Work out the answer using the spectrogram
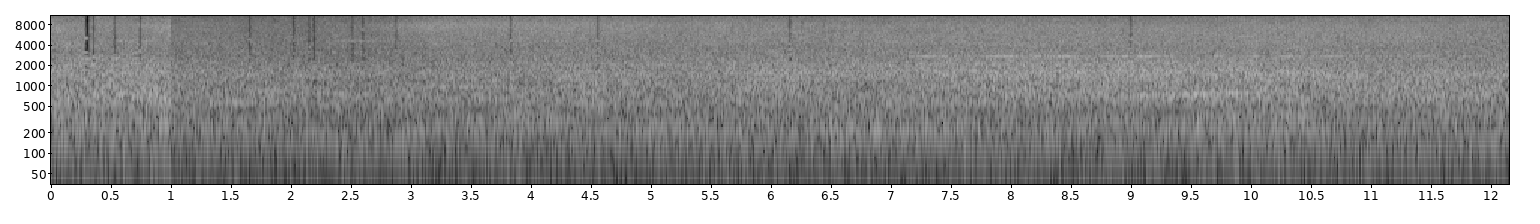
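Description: Driverless electric Automated People Mover train running past behind glass platform screen doors: a steady rumble, with a faint high tone from about seven seconds in.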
